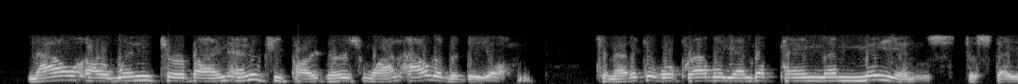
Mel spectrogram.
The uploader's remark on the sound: take phone calls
